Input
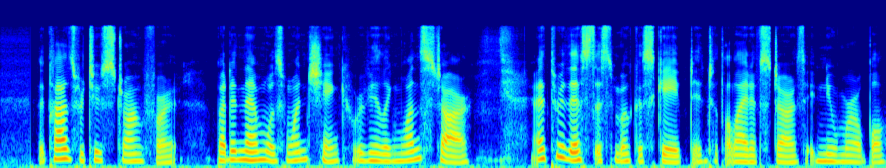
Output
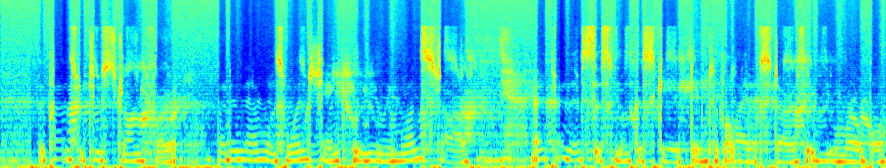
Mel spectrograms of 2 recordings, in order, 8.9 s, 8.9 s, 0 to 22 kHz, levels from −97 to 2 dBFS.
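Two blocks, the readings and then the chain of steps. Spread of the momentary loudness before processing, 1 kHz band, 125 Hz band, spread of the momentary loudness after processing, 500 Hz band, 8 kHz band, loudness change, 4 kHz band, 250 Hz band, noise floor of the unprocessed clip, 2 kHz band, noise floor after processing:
10 LU, −1.5 dB, +6.0 dB, 10 LU, −2.5 dB, +19.0 dB, +8.0 dB, +16.0 dB, +2.5 dB, −58 dBFS, +7.5 dB, −36 dBFS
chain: mu-law and A-law mismatch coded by mu
in parallel at +1.5 dB: brickwall limiter −20.5 dBFS, peak gain reduction 9 dB
on the sum: background noise blue −46 dBFS
on a send: echo through a band-pass that steps 106 ms, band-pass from 1,400 Hz, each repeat 0.7 octaves, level −9.5 dB
on the sum: compressor whose output falls as the input rises −28 dBFS, ratio −0.5
high-shelf EQ 4,200 Hz +7 dB
comb filter 5 ms, depth 76%
slap from a distant wall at 39 metres, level −16 dB

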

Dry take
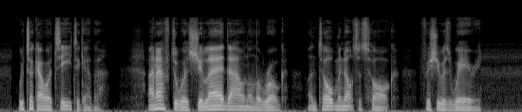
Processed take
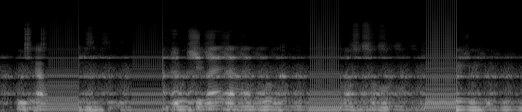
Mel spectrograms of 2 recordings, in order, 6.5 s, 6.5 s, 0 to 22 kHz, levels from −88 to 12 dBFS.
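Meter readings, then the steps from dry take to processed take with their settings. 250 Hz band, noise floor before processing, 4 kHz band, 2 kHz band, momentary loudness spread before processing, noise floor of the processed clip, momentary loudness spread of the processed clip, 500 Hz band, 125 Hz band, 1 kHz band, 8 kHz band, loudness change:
−7.5 dB, −53 dBFS, −18.0 dB, −13.5 dB, 15 LU, −44 dBFS, 10 LU, −9.5 dB, −8.5 dB, −9.5 dB, below −20 dB, −10.0 dB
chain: every bin's largest magnitude spread in time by 60 ms
high-shelf EQ 2,500 Hz +8.5 dB
in parallel at +2 dB: downward compressor, threshold −28 dBFS, peak gain reduction 17 dB
on the sum: noise in a band 230–1,800 Hz −30 dBFS
shaped tremolo triangle 4.6 Hz, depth 65%
resonances in every octave E, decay 0.1 s
on a send: echo with a time of its own for lows and highs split 390 Hz, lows 616 ms, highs 197 ms, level −7.5 dB
on the sum: buffer that repeats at 0:00.59/0:01.64/0:03.86/0:05.31, samples 1,024, times 16
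level −3 dB

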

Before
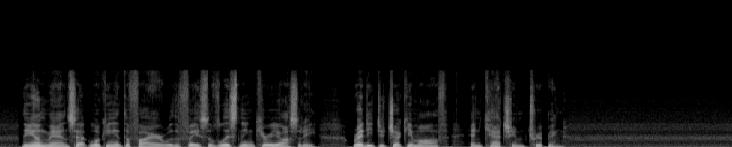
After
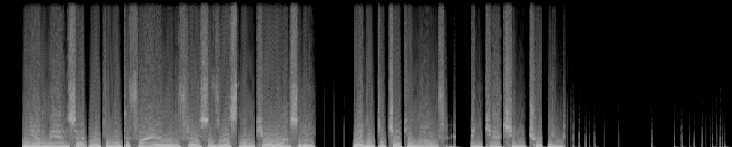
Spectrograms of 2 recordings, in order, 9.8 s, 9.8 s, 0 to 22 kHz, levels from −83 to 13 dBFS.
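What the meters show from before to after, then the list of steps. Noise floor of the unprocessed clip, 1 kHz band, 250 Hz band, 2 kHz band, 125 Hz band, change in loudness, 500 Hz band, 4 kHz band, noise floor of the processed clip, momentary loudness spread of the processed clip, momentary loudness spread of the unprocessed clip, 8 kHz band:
−54 dBFS, +14.5 dB, +7.0 dB, +13.0 dB, +9.0 dB, +9.0 dB, +5.5 dB, +13.5 dB, below −85 dBFS, 6 LU, 11 LU, +13.5 dB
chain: flat-topped bell 740 Hz −10 dB 1.3 octaves
in parallel at +1 dB: downward compressor 20 to 1, threshold −33 dBFS, peak gain reduction 20 dB
on the sum: harmonic generator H 3 −40 dB, 5 −29 dB, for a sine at −6.5 dBFS
low-pass that shuts in the quiet parts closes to 440 Hz, open at −21 dBFS
fuzz pedal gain 42 dB, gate −39 dBFS

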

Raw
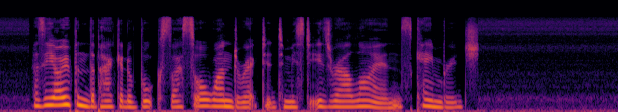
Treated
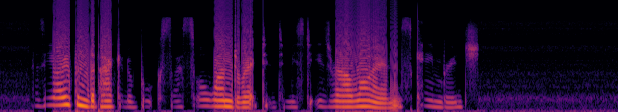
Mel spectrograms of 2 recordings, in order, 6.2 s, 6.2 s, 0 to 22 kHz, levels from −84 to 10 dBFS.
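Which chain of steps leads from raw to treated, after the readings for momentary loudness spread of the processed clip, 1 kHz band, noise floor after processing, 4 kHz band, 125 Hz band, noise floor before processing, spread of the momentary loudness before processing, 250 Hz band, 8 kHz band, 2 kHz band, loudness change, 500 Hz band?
21 LU, −1.5 dB, −59 dBFS, −3.0 dB, −6.5 dB, −50 dBFS, 11 LU, −5.5 dB, −9.0 dB, −1.0 dB, −3.0 dB, −4.0 dB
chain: bass and treble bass −7 dB, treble −12 dB
volume swells 351 ms
in parallel at −4 dB: bit reduction 4 bits
on the sum: level −2.5 dB

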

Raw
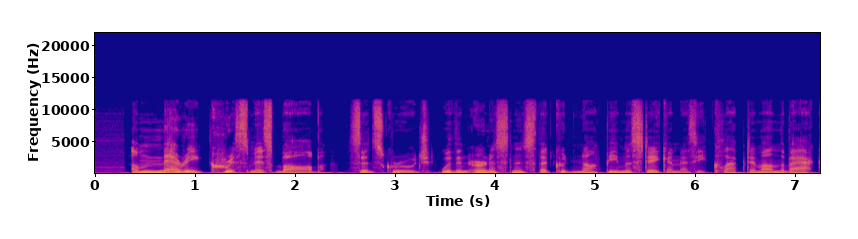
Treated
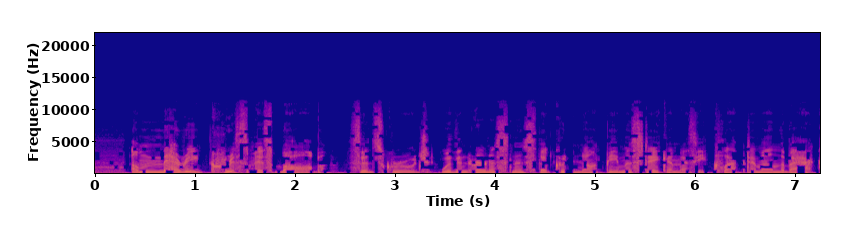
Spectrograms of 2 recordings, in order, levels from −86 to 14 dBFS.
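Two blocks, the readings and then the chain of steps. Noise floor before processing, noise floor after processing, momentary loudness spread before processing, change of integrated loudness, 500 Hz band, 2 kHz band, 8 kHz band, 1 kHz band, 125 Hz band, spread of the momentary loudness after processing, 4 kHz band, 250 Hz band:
−47 dBFS, −47 dBFS, 11 LU, −7.0 dB, −6.0 dB, −0.5 dB, −12.5 dB, −3.0 dB, −10.0 dB, 5 LU, −3.0 dB, −9.0 dB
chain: time-frequency cells dropped at random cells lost 21%
low-pass filter 2,200 Hz 12 dB per octave
every bin compressed towards the loudest bin 2 to 1
level −5.5 dB

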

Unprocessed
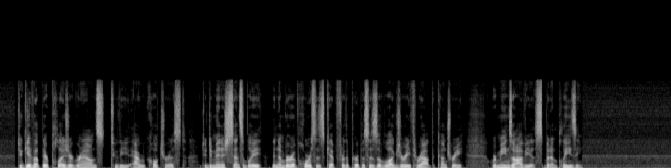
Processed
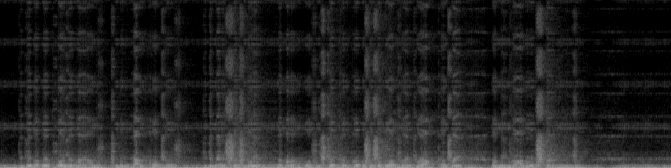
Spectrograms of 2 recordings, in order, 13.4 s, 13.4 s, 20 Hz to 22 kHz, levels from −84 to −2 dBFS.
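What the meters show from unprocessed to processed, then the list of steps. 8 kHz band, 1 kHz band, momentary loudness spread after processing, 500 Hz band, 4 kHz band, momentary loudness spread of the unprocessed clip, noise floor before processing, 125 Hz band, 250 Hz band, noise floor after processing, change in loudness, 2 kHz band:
−18.5 dB, −13.0 dB, 4 LU, −15.0 dB, −12.0 dB, 10 LU, −54 dBFS, −10.0 dB, −11.0 dB, −42 dBFS, −12.5 dB, −8.5 dB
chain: partials spread apart or drawn together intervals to 84%
wind on the microphone 94 Hz −23 dBFS
parametric band 1,300 Hz +6 dB 0.33 octaves
downward compressor 6 to 1, threshold −34 dBFS, peak gain reduction 25 dB
random phases in short frames
hard clipping −35 dBFS, distortion −9 dB
double-tracking delay 33 ms −4 dB
bad sample-rate conversion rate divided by 8×, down none, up hold
reverb with rising layers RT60 1.9 s, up +7 semitones, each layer −8 dB, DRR 5 dB

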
